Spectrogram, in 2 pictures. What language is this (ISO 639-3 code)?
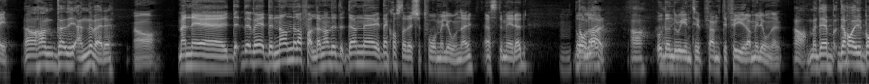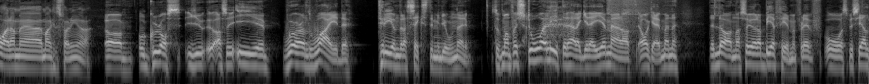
swe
